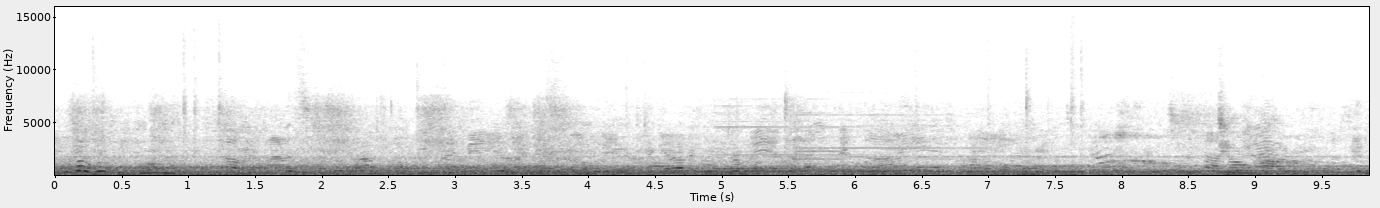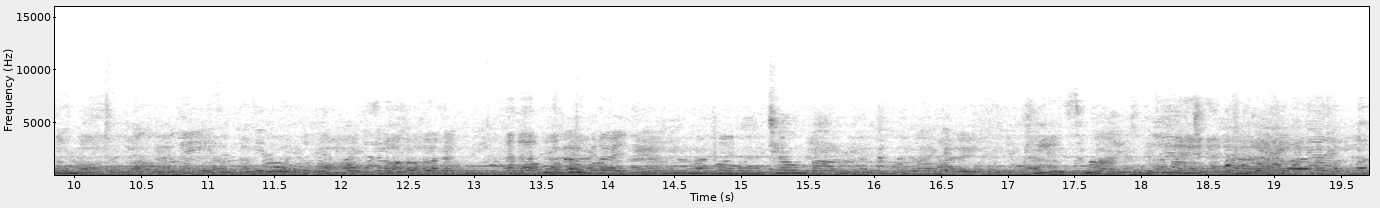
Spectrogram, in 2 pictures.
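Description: Many people chatter nearby in a crowded carriage.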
